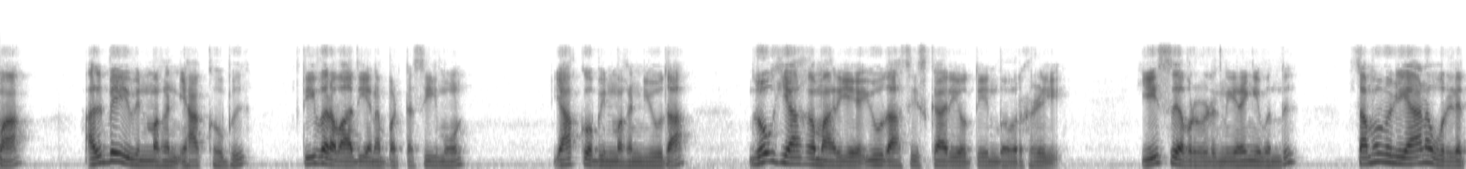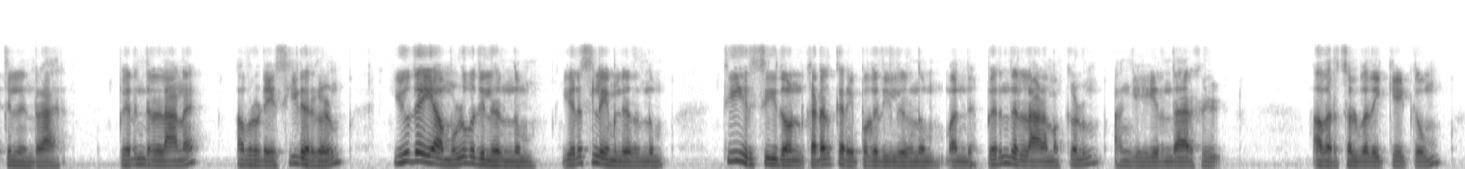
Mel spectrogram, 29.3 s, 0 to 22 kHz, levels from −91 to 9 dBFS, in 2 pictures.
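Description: No faults heard: the speech comes through an AMR wideband (HD Voice) path with nothing above 7.3 kHz, and its clarity fits the codec's top 23.85 kbit/s mode.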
